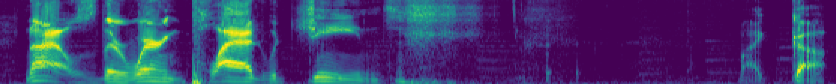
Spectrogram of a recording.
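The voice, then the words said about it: Imitates a sitcom character's voice. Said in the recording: “our only Frasier impersonation.”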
